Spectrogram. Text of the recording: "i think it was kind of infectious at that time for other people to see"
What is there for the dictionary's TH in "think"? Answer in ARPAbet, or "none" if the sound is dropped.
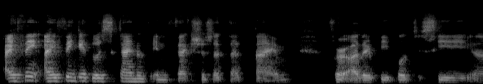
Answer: TH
